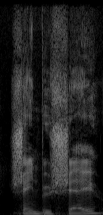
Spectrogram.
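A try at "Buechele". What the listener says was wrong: There's an L in there.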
